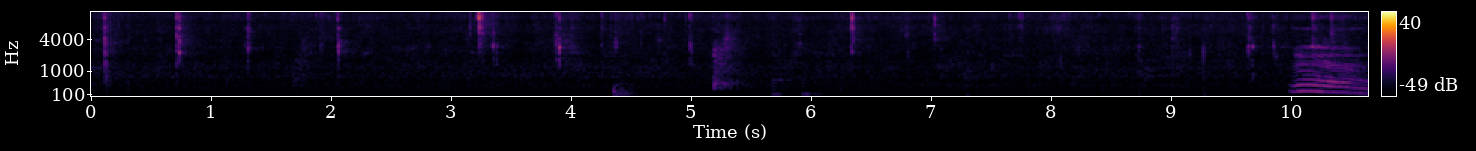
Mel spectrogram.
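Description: Close-up chewing of tahu sumpel (fried stuffed tofu), with scattered soft wet clicks from the mouth and from tearing the tofu. Near the end comes a short hum of the voice that falls in pitch.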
